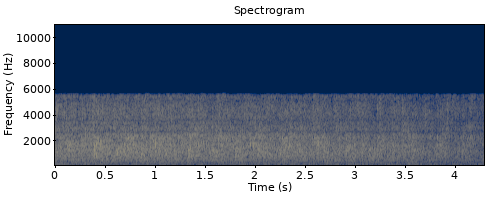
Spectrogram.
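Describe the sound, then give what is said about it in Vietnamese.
Sustained applause from a large crowd of young people at Giác Ngộ pagoda, welcoming a Buddhist monk: dense and steady clapping for several seconds, gradually easing slightly toward the end with no one speaking. “Toàn thể các bạn trẻ, chúng ta hãy dâng cao một tràng pháo tay thật lớn”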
